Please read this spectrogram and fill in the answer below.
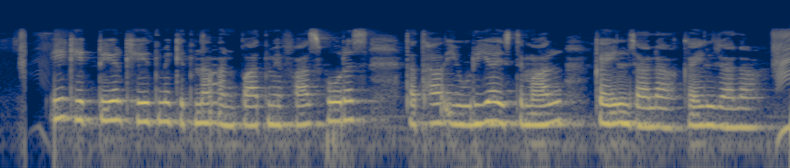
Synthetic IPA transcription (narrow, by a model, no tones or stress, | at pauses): eːkɦeːk̚ʈejəɾkʰeːt̪mẽkɪt̪naʔɐnʊpaːt̪mẽpʰaːspoːɾəst̪ɐt̪ʰajuːɾijaɪst̪eːmaːlkɐɪld͡ʒaːlakɐɪld͡ʒaːlaː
